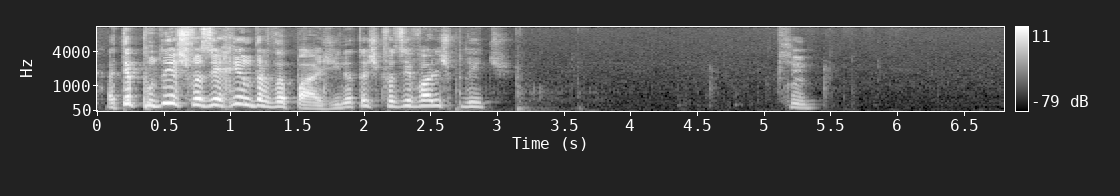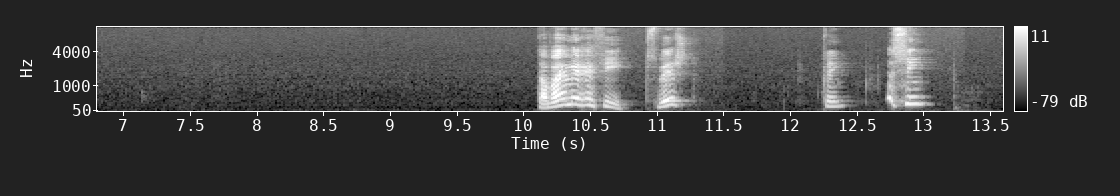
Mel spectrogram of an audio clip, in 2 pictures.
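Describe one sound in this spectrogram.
A man speaks with animation into a close microphone, pausing between phrases.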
